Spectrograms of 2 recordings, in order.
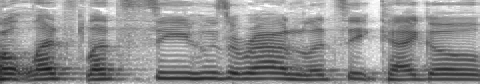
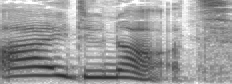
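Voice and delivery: high, fancy put-on disguised voice; 8 semitones higher, 3 dB quieter than usual. A player answers an elf innkeeper asking about a reservation, fancy disguised voice. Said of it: "fancy Ren".

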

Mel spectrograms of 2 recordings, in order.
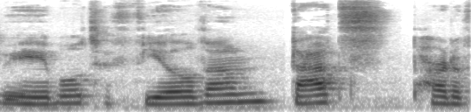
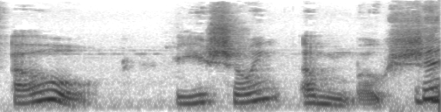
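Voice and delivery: ordinary talk, nothing marked

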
